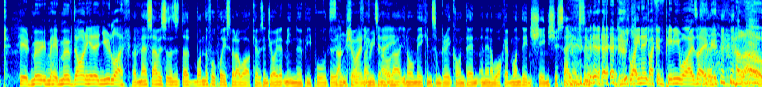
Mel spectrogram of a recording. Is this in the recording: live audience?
no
